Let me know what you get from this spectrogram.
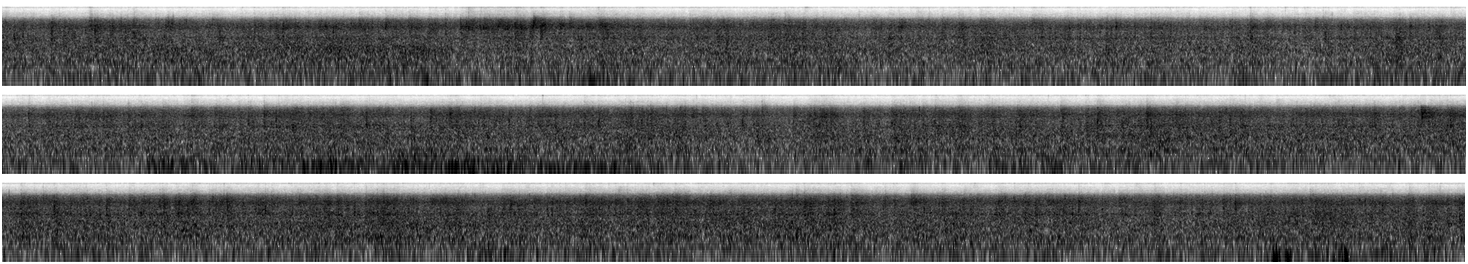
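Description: Steady rain falling and splashing on wet concrete and leaves, an even hiss that does not let up.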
